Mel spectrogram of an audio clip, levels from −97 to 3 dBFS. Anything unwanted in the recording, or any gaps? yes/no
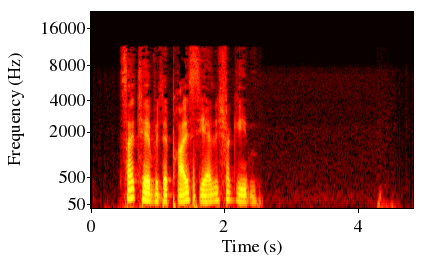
no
